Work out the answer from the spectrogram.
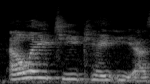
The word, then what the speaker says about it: latkes: the dreidel gambling game la tkes some people pronounce it Black Keys but my family we always pronounced it latkes so I'm not real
